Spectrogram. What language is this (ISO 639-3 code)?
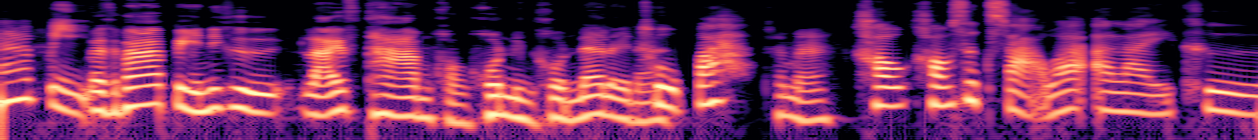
tha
